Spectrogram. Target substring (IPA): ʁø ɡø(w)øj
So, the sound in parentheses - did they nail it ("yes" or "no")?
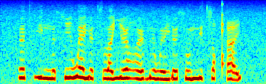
yes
